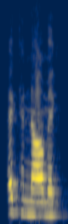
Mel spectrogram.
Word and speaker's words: economic: You would say economy, okay? Economy, but you would have to say economic, okay? Economic potential. And number 5, that would be generate, okay?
